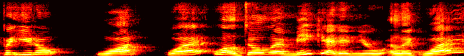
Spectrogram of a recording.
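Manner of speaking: startled, shocked, thrown-off, taken-aback voice. Describing a scene, the speaker acts out a woman's line, imitating a shocked reaction. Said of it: "but she's like".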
